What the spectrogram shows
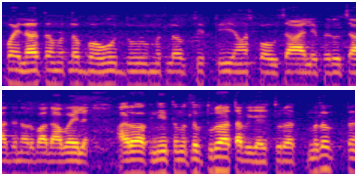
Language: Maithili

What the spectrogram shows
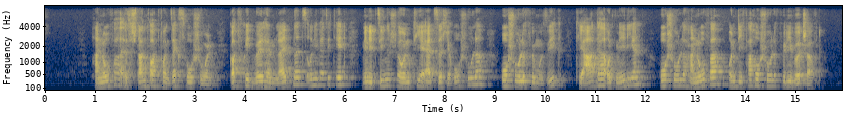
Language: German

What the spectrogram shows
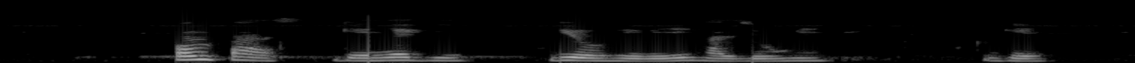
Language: Igbo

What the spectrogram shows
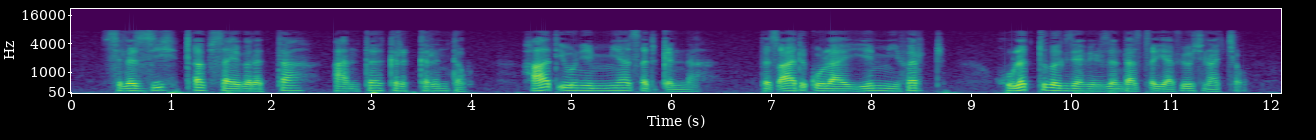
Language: Amharic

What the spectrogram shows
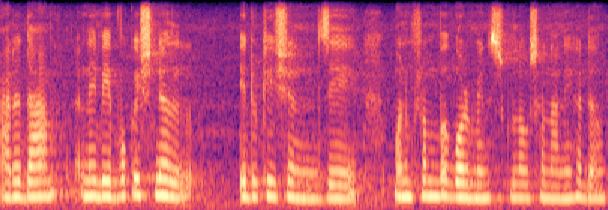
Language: Bodo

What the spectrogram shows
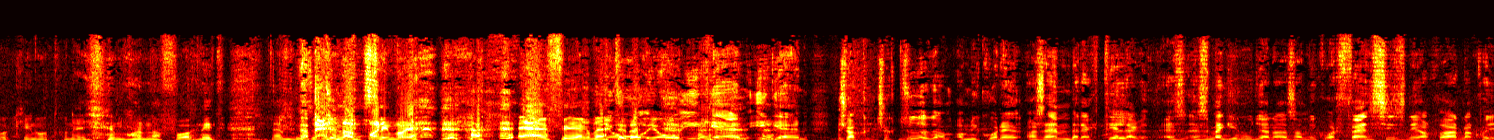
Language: Hungarian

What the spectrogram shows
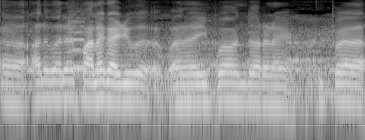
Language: Malayalam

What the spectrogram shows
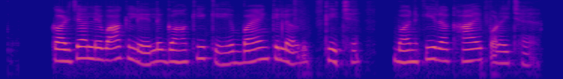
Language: Maithili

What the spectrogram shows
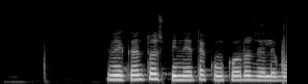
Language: Spanish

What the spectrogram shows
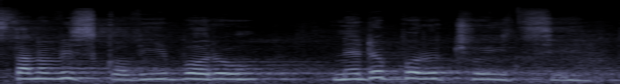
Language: Czech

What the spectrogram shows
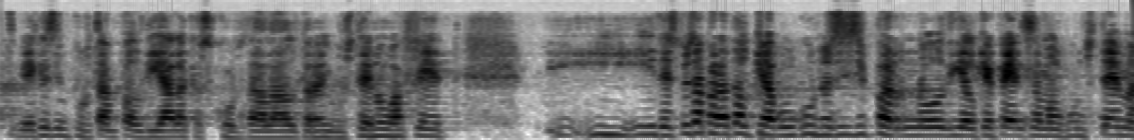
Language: Catalan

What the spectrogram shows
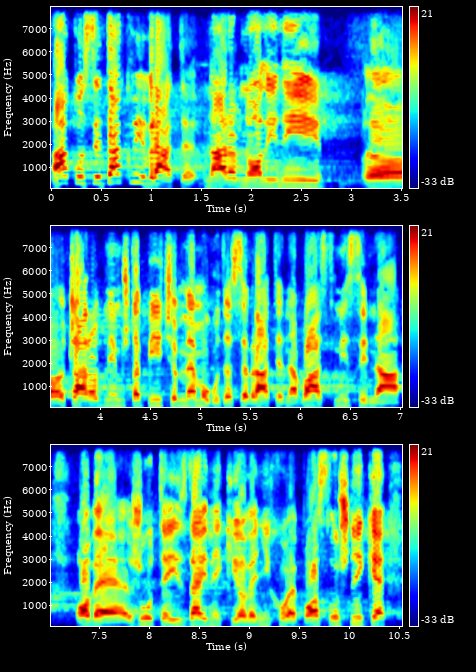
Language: Serbian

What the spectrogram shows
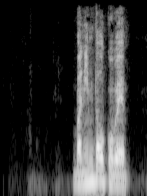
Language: Catalan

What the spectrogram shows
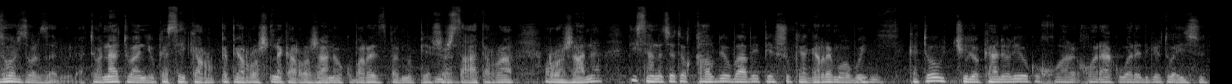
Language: Arabic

